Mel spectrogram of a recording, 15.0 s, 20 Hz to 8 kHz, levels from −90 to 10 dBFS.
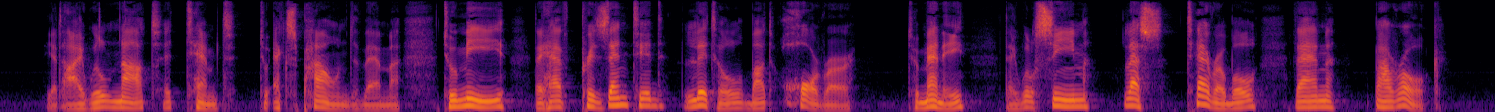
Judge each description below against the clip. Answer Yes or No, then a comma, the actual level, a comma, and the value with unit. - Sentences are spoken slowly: Yes, slow, 95 wpm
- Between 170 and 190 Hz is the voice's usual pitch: No, low, 105 Hz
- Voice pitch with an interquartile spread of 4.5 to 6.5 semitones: Yes, wide, 5.4 semitones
